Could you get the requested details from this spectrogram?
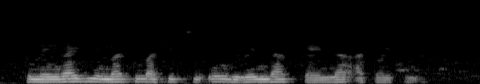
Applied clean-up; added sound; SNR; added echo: none; none; none; none.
